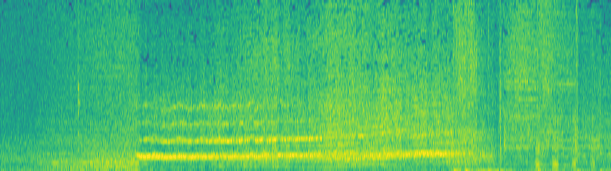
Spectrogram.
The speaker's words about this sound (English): Oh, here's the video of this burnout. Watch this thing here.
